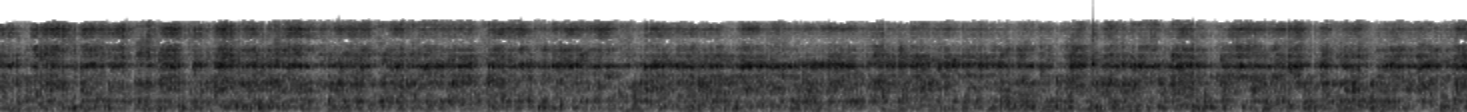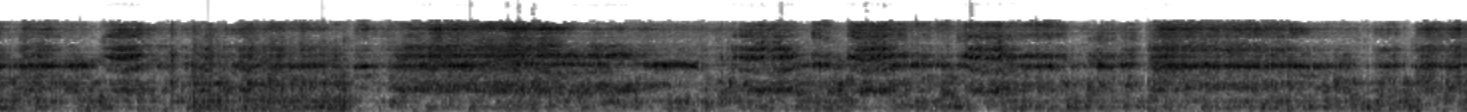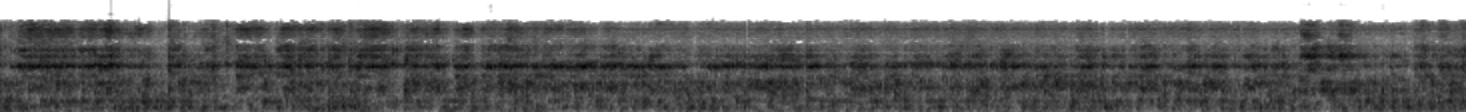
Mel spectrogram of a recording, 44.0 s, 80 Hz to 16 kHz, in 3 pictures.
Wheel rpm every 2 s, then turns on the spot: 230, 230, 230, 230, 240, 230, 230, 230, 220, 220, 220, 220, 230, 230, 230, 230, 230, 230, 230, 230, 240, 230.
none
